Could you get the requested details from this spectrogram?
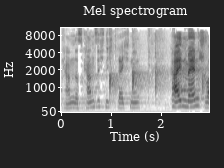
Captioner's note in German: Beifall DIE LINKE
